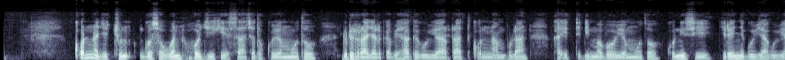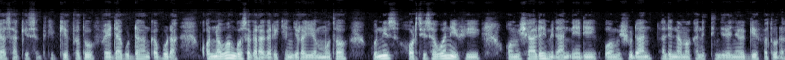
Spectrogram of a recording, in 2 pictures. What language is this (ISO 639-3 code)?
orm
